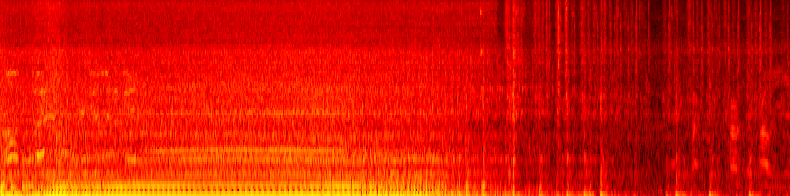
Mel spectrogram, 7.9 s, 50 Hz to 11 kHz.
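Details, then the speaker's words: 1979 Lotus Esprit, mid-engine, with a pulse fuel pump and a fuel filter: the engine runs steady and low for about four seconds, then sags and dies, leaving ticks. The filter shows intermittent fuel flow, and the engine is not warm yet. Suspected fuel starvation. "okay yeah okay i don't think we're getting any gas in the car through the car maybe two it looks intermittent too"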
